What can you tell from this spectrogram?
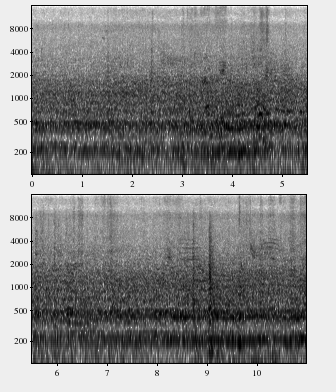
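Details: Quiet, even buzzing of bees feeding at a tray to prepare for winter in Central Illinois, a faint continuous hum with little change throughout.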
